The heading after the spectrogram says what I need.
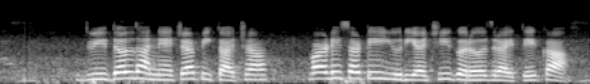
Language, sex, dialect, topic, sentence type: Marathi, female, Varhadi, agriculture, question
